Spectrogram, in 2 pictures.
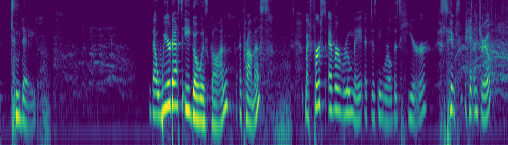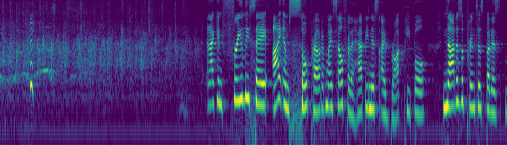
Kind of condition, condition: setting, live audience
